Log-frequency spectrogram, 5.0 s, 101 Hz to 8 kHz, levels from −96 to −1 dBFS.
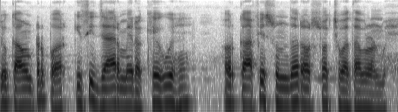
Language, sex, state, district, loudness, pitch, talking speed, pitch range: Hindi, male, Odisha, Nuapada, -16 LUFS, 130 Hz, 205 wpm, 120-140 Hz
